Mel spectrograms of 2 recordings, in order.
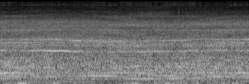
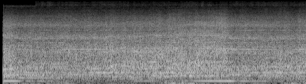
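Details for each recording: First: Dyson DC17 upright vacuum after the brushbar and belt were replaced, where it had rattled badly before: a steady, even motor whine with airflow rush and no rattling. It now runs much quieter. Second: Dyson DC17 Animal vacuum, about eight years old, with a visibly worn brush roller; extra noise only when the brush roll runs: loud airy roar with rough whirring and an intermittent low hum from worn brush roll bearings.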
